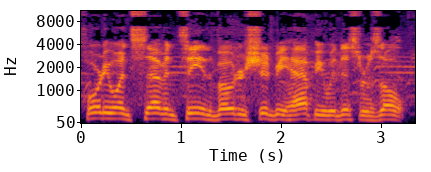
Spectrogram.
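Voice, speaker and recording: A man's voice: mid-range voice, fairly even intonation, moderate pace, darkish tone, a little hiss or hum. A man streaming a football video game, mixing sports play-by-play with casual, salty chat to viewers and swearing freely.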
